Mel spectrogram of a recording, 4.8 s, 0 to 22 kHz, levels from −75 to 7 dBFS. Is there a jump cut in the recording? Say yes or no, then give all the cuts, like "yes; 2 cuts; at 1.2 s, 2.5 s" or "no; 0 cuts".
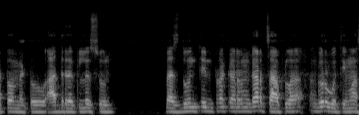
no; 0 cuts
